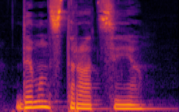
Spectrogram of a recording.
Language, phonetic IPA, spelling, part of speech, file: Ukrainian, [demɔnˈstrat͡sʲijɐ], демонстрація, noun, Uk-демонстрація.ogg
- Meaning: 1. demonstration (act of showing or explaining) 2. demonstration (public display of group opinion)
